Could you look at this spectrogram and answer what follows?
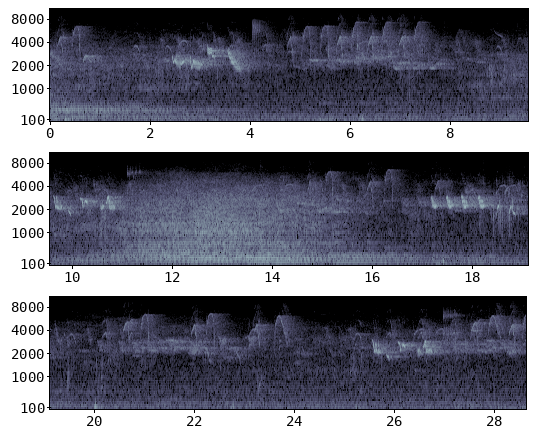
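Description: Birds chirping in short, quick runs of high notes every several seconds over a steady outdoor background, with a broad swell of noise that rises and fades in the middle.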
